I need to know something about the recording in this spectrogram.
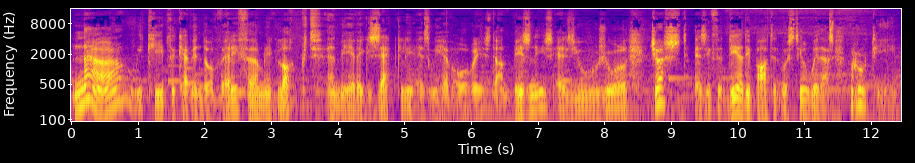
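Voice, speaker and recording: A silky, scheming schemer. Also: male voice, low voice, big pitch swings, over music. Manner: silky, mocking, drawn-out delivery. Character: scheming suave man plotting with his lover. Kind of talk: 1980s radio drama acting.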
